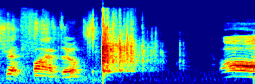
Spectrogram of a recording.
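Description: Small dice plop into a bowl of water.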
